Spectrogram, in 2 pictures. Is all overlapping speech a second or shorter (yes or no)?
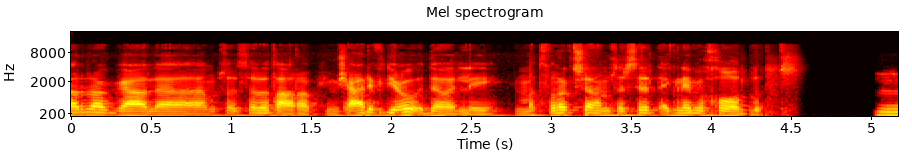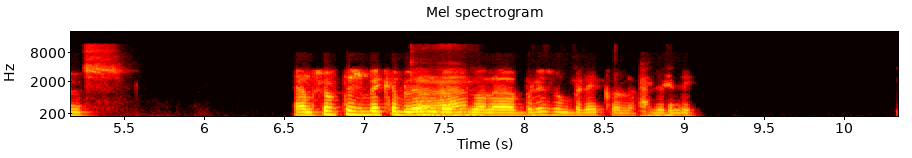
yes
